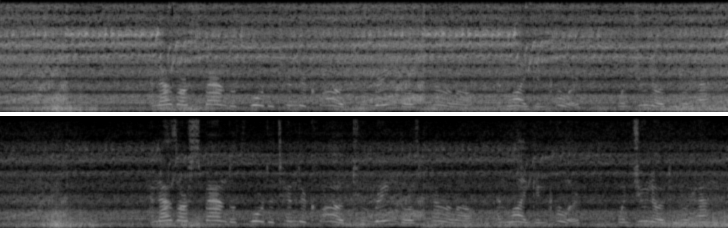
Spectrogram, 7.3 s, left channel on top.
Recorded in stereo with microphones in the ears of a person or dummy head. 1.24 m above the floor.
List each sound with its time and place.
0.0 s a drone: 70° left (ahead or behind)
1.5 s a woman speaking: 10° left (ahead or behind)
